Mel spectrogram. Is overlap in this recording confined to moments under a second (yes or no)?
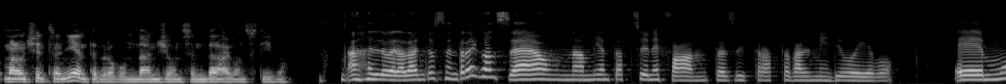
yes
